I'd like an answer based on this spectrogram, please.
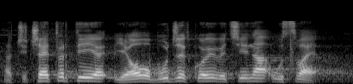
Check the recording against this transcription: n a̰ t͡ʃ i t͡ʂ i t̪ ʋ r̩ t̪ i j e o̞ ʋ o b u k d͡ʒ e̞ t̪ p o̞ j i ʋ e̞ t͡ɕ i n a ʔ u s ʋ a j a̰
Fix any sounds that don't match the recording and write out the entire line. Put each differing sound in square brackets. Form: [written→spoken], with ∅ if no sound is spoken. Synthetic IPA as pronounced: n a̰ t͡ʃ i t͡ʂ [i→e] t̪ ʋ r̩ t̪ i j e o̞ ʋ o b u [k→∅] d͡ʒ e̞ t̪ [p→k] o̞ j i ʋ e̞ t͡ɕ i n a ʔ u s ʋ a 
